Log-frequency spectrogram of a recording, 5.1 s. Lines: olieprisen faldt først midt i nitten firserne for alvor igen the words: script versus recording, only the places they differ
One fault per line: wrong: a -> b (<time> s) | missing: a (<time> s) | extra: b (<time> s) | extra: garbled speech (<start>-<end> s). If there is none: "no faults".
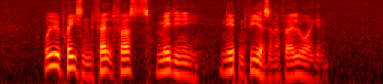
no faults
